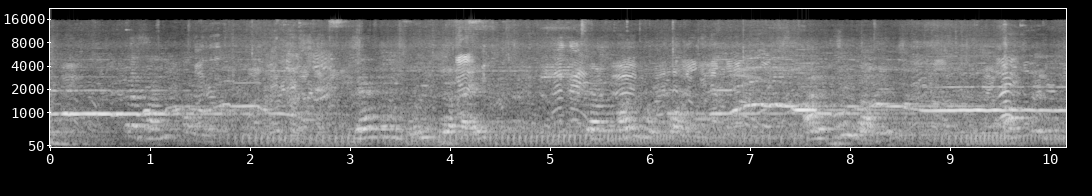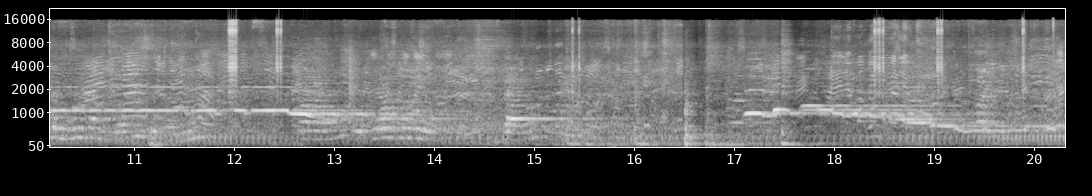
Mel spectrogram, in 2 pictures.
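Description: Drums beat along with the music.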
